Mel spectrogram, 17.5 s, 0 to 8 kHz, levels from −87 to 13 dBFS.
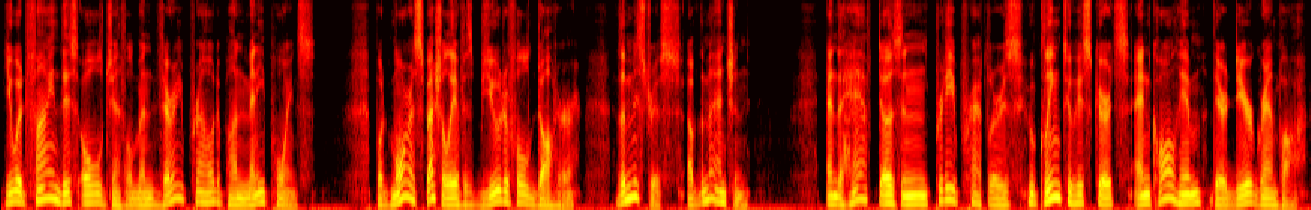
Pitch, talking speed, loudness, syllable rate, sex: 120 Hz, 130 wpm, -20 LUFS, 3.9 syllables/s, male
